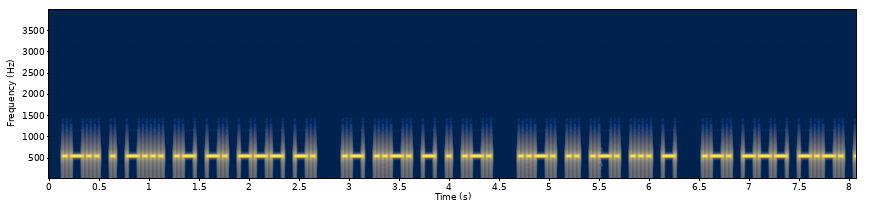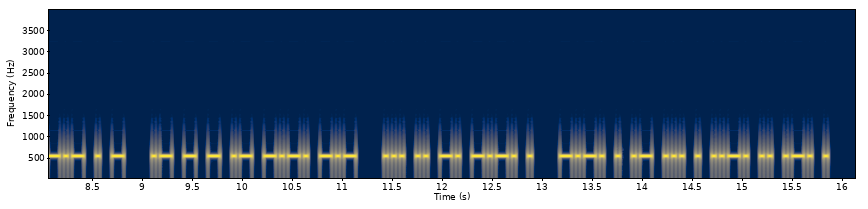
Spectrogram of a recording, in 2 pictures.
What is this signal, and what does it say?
Morse code, heard as a keyed tone, about 30 wpm, 550 Hz. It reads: LEBANON AFTER FIRST ROCKET ATTACK SINCE CEASEFIRE
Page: news headlines in morse code at 30 wpm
